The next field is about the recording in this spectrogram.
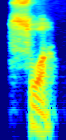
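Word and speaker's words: soient: On va prononcer soit, soyons, soyez, soit. ENT à la fin, on ne prononce jamais.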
